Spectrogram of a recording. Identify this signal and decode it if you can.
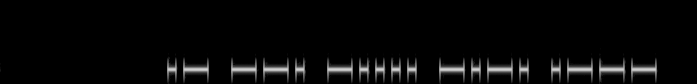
Morse code, heard as a keyed tone, about 16 wpm, 700 Hz. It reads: AG6CJ
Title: USA Call Signs - 5 Characters - Repeated 3x - 15wpm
